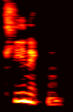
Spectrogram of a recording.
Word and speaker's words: Kliniken: See, I'm not saying die Kliniken, I'm saying die Kliniken. That's how a native German speaker would say it, Kliniken.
